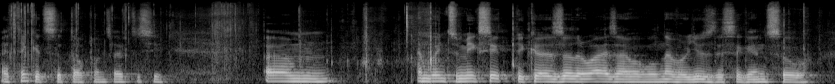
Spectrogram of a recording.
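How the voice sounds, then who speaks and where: A man with a Portuguese accent, flat and monotone, with long, frequent pauses and noticeable background noise. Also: medium pitch for a man, moderate pace. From Portugal. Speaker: youtuber, guitarist. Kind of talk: casual vlog monologue. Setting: at home, filming while changing guitar strings. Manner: hesitant, many fillers.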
